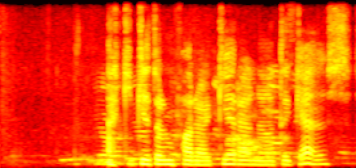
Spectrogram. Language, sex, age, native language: Icelandic, female, 11, Icelandic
